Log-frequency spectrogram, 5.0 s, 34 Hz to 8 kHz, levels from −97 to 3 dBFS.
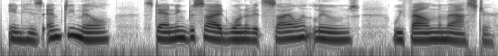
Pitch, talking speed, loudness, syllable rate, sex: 175 Hz, 180 wpm, -16 LUFS, 5.5 syllables/s, female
